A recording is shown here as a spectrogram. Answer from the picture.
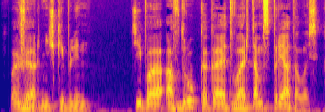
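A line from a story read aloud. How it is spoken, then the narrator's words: Wry snort. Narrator (Russian): хмыкнул доктор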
